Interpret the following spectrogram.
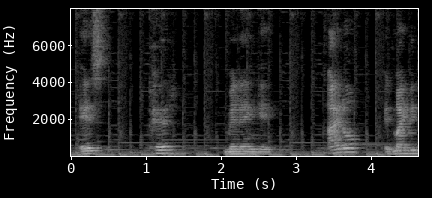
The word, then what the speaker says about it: फिर: There's no f sound in Hindi.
